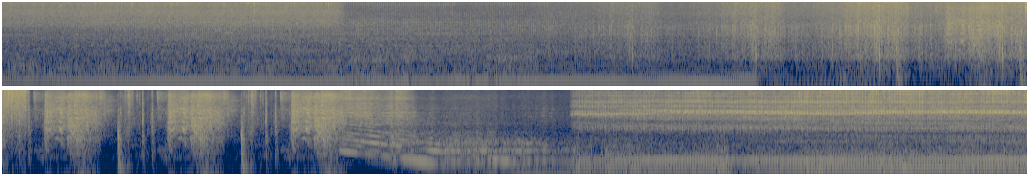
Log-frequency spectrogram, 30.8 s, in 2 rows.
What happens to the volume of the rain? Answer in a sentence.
The loudness of the rain goes up.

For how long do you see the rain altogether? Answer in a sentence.
You can hear the rain for 16 seconds altogether.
